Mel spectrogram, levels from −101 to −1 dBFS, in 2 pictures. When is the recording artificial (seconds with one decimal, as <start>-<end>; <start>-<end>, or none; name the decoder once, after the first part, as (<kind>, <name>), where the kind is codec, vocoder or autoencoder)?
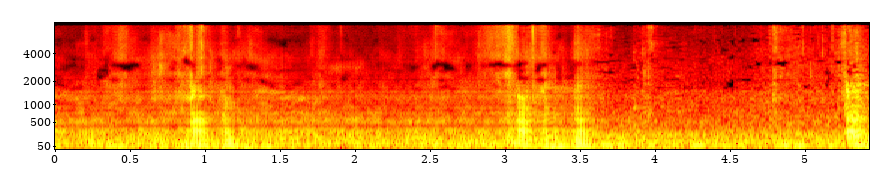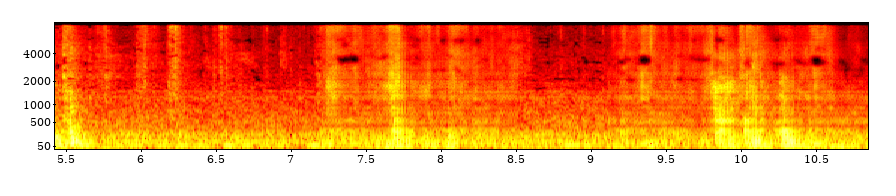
0.0-3.6 (vocoder, Vocos); 7.2-8.5; 9.1-10.8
